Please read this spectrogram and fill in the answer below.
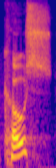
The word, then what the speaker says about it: Kos: Greek is their long O sound, so we'll pronounce it as that. Kos here again on this.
